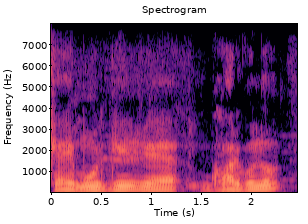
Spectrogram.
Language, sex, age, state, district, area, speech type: Bengali, male, 60+, West Bengal, Birbhum, urban, spontaneous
